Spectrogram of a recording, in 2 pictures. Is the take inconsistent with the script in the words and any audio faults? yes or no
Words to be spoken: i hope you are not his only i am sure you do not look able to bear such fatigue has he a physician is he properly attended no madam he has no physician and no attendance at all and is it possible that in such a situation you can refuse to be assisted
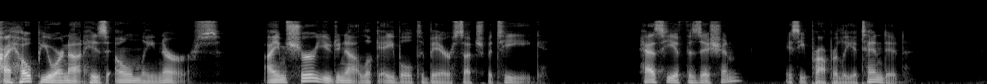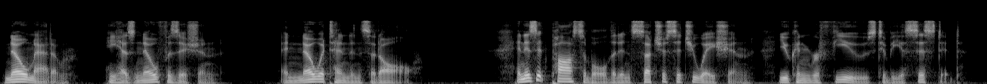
yes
